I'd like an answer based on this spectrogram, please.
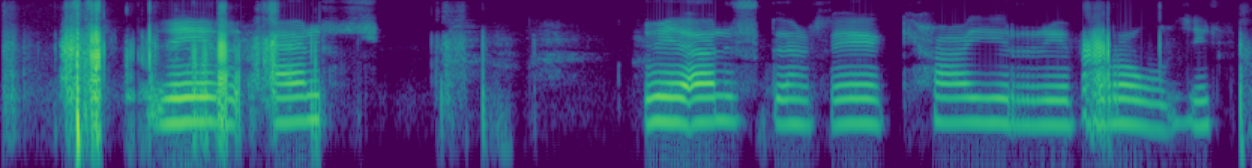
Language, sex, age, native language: Icelandic, male, 8, Icelandic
